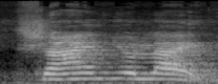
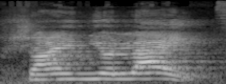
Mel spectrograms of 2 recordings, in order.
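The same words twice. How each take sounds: First: Slow, high, drawn-out urging; lingering high encouragement; slow stretched repeat. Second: Loud, high rallying call; loud call to shine. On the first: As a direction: stretch each word out as a slow blessing. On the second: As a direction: belt it out like a rallying cry. Urging encouragement. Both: Acted.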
